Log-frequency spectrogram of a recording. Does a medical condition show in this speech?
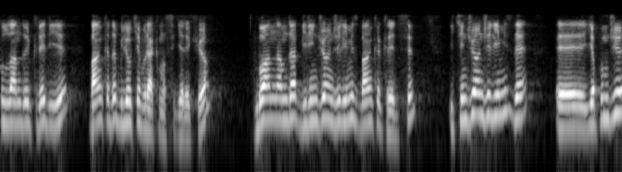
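No.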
